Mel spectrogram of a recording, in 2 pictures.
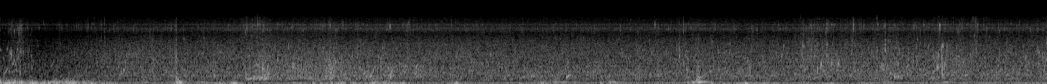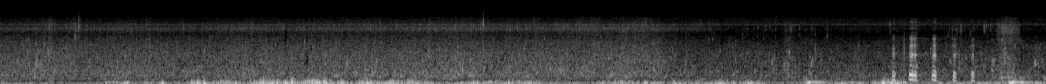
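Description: Kayak gliding across a lake: water lapping and swishing against the hull as it is paddled, with wind buffeting the microphone, gustier in the second half.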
